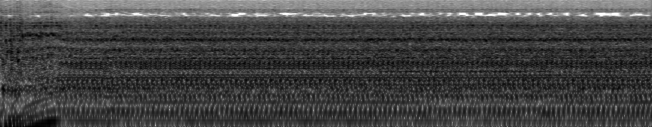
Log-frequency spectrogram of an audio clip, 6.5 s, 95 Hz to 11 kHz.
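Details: Kubota L2501 tractor diesel at its 400-hour service, run after the hydraulic/hydrostatic fluid change: steady, even idle with a low regular chug, no knocking, hunting or stumbling; engine running healthy.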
